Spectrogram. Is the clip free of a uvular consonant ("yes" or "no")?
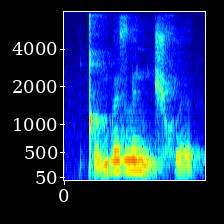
no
